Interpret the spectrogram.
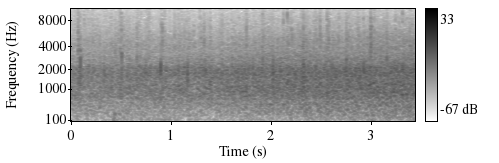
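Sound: audience clapping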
